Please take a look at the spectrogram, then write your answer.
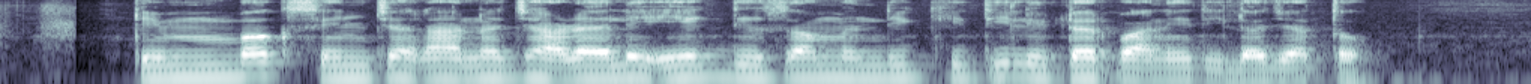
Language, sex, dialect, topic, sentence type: Marathi, male, Varhadi, agriculture, question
